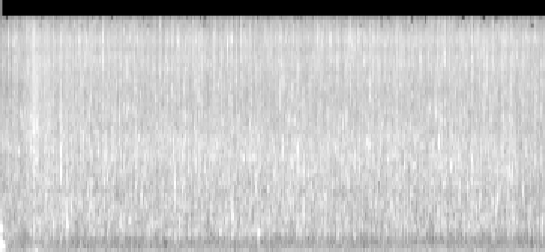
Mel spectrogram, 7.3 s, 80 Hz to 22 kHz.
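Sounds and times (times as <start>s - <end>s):
speech: 0.0s - 0.3s
creek water babbling and trickling: 0.0s - 7.2s.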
